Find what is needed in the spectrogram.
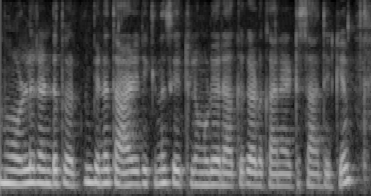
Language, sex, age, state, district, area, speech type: Malayalam, female, 30-45, Kerala, Ernakulam, rural, spontaneous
